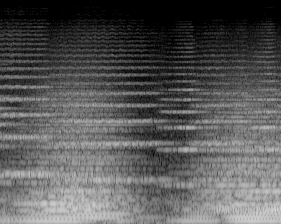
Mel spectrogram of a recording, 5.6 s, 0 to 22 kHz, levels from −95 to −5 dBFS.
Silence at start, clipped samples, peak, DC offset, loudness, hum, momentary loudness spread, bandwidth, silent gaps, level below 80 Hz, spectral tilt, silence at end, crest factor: 0 s; under 0.1%; -10 dBFS; under 0.1%; -26 LUFS; none; 14 LU; 13 kHz; none; -32 dBFS; -6.5 dB/octave; 0 s; 14 dB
